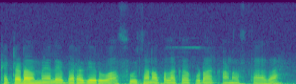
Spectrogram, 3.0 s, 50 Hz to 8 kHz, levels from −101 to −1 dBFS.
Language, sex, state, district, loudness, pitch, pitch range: Kannada, male, Karnataka, Bangalore, -18 LUFS, 115 Hz, 110-125 Hz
